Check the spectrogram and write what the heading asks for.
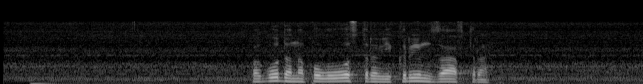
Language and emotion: Russian, neutral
